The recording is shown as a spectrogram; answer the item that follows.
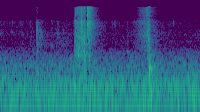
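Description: Tarot cards being handled: a few short papery swishes as a card is slid off the deck and turned over, the strongest just under a second in.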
